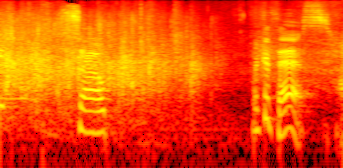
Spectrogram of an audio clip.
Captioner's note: audience applauding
